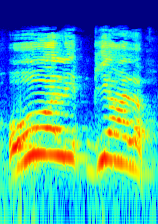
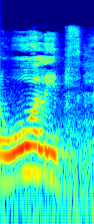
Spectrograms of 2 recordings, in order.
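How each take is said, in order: First: Louder repeat. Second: Said in the usual way. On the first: Acted. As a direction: Hold it called out higher and louder.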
